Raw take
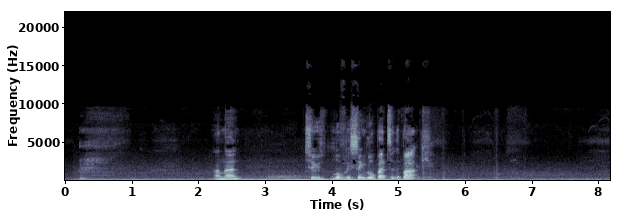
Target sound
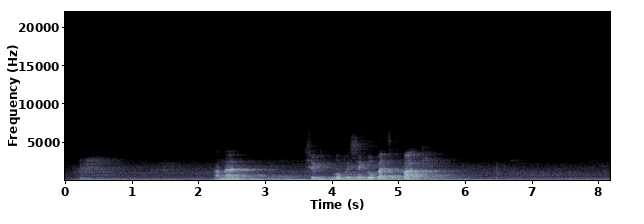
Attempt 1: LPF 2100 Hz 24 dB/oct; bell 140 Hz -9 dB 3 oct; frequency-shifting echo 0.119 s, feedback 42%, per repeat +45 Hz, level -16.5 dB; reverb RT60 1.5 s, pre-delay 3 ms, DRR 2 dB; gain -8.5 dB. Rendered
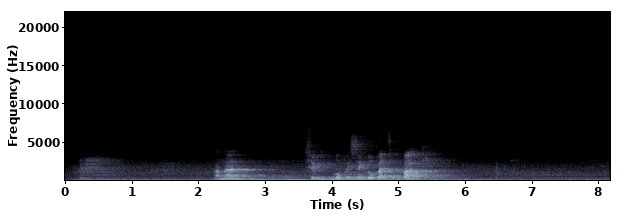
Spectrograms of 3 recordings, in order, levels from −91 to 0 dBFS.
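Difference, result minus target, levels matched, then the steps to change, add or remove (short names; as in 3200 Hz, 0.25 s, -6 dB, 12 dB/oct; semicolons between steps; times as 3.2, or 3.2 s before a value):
125 Hz band -3.0 dB
change: bell 140 Hz -2.5 dB 3 oct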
